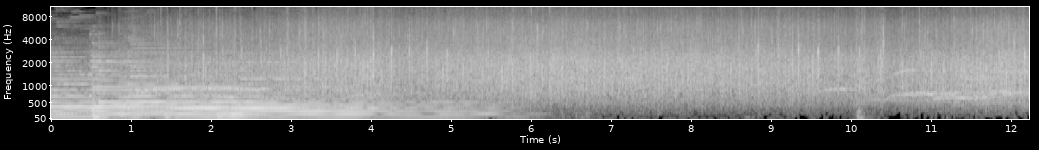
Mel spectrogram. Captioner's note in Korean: 박수와 환호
